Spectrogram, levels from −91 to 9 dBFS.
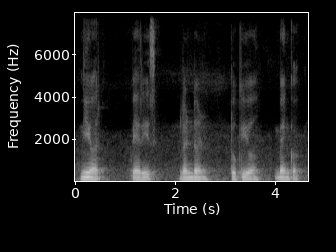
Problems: constant background noise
